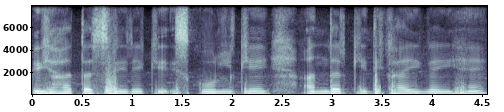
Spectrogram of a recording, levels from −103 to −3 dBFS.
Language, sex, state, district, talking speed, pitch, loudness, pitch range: Hindi, female, Chhattisgarh, Rajnandgaon, 130 wpm, 170 Hz, -17 LUFS, 165-175 Hz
